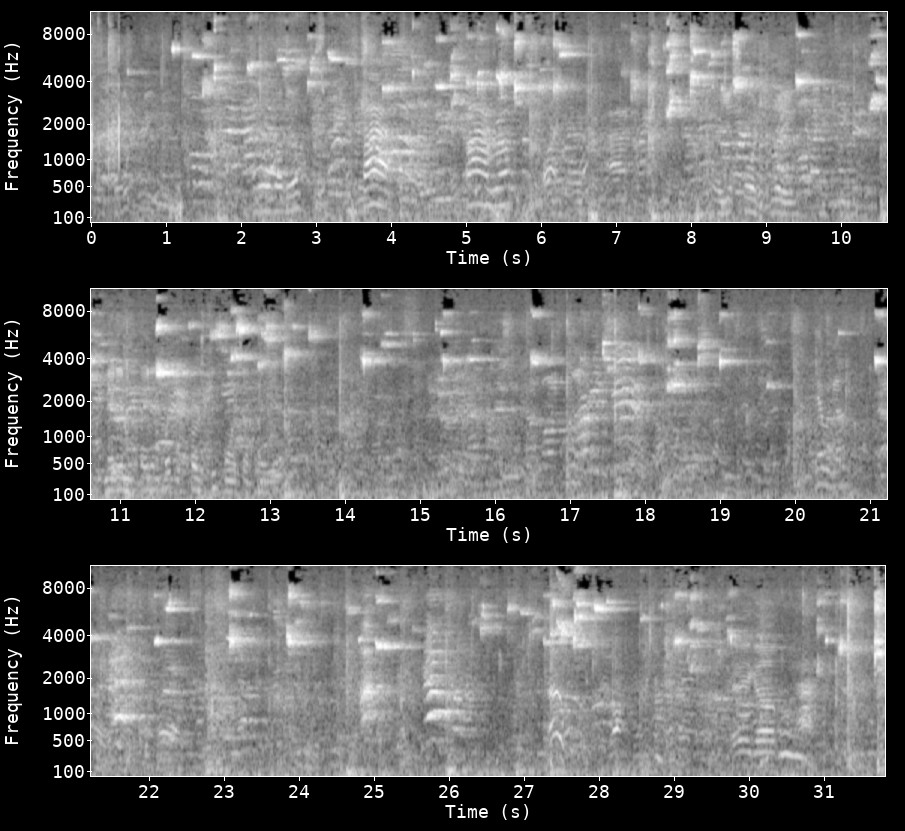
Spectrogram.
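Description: Basketball being dribbled on a hardwood gym floor, with sneakers squeaking and voices from players and spectators echoing in a large gym.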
